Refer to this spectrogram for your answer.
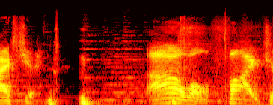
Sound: laugh

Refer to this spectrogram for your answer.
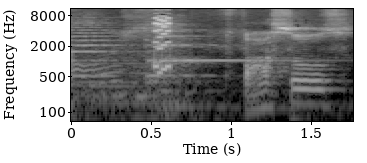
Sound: beeps

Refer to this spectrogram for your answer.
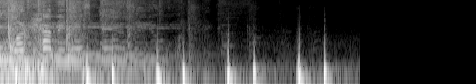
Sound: pulsing Heartbeat Sound

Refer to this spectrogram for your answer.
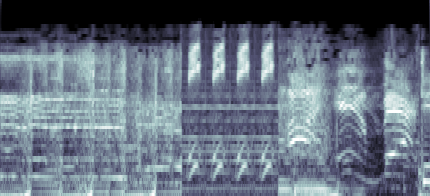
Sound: sped-up

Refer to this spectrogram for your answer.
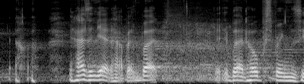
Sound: laugh; laugh

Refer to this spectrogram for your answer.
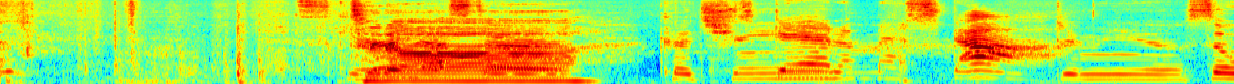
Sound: in spooky voice

